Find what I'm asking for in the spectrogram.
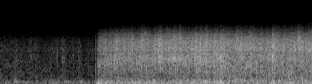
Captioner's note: hooves clattering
